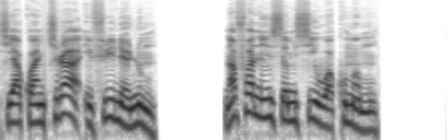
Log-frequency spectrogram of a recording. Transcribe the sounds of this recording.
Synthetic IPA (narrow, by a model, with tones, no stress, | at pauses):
tʰɪ˨a˨kʷʰã˨ɲ˨t͡ɕʰɪ˦ɾa˦˨ʔe˨fi˦ɾi˦næ̃˨nũ˦m | nã˦fa˦nɪ̃˦n̩˦sɛ̃˦m˦si˦e˨wɔ˨a˨kʰʊ̃˦mã˨mũ˦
